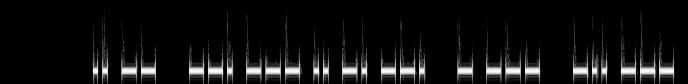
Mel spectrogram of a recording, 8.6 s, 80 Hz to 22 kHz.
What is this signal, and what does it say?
Morse code, heard as a keyed tone, about 20 wpm, 700 Hz. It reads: IM GOING TO DO
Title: Sentences with 8-Word Phrases - 20wpm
